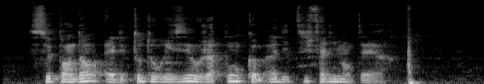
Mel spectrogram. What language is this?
French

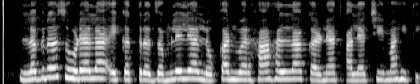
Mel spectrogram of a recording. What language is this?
Marathi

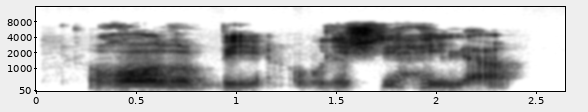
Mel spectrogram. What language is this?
Kabyle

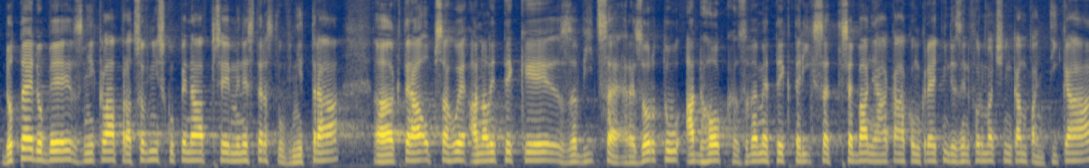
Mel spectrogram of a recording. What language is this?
Czech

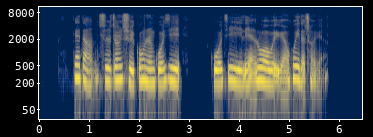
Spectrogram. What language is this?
Chinese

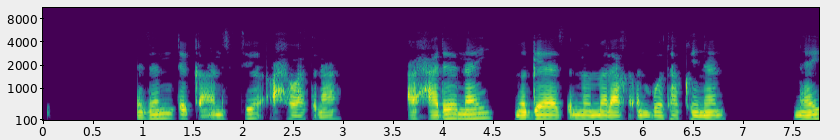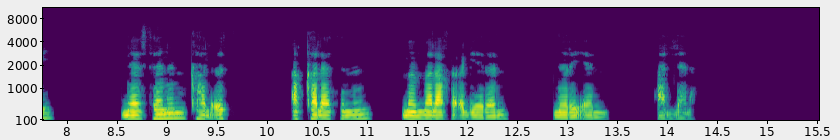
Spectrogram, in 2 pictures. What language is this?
Tigrinya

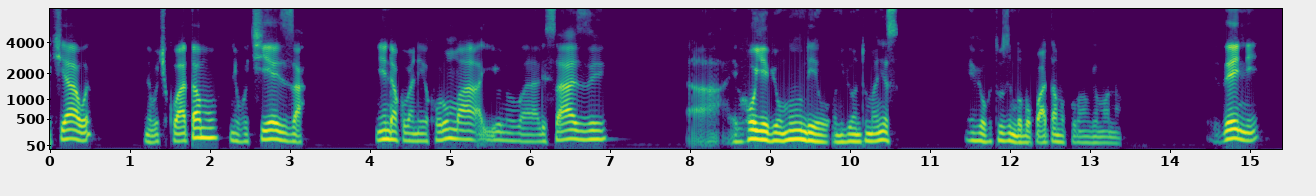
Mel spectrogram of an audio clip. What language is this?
Tooro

